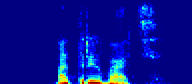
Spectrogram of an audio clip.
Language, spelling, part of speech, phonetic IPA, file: Russian, отрывать, verb, [ɐtrɨˈvatʲ], Ru-отрывать.ogg
- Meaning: 1. to tear/pull away 2. to tear from 3. to divert, to interrupt, to disturb 4. to separate 5. to unearth, to dig out 6. to disinter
